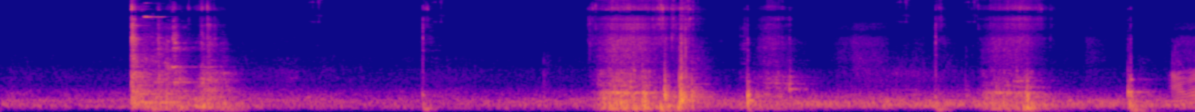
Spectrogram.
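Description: Wooden logs knock and clatter as they are handled.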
